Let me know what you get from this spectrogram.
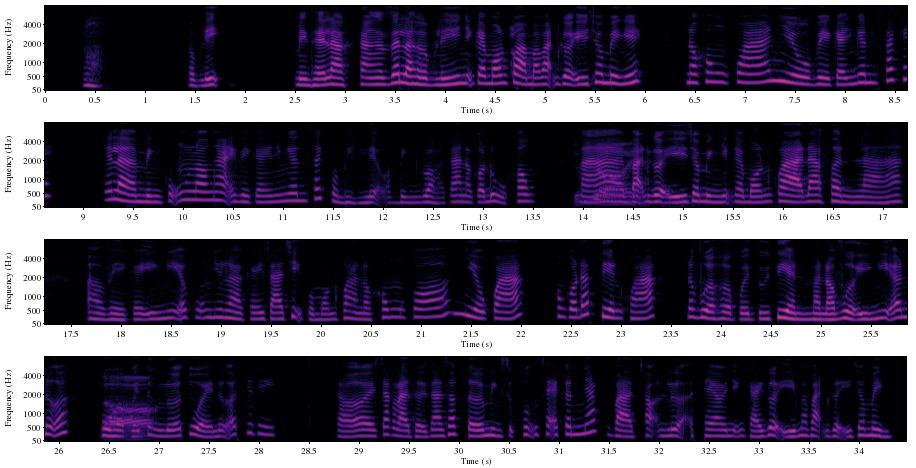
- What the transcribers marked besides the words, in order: tapping; chuckle; other background noise
- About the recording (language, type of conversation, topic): Vietnamese, advice, Bạn có thể gợi ý những món quà tặng ý nghĩa phù hợp với nhiều đối tượng khác nhau không?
